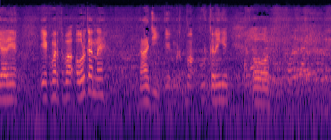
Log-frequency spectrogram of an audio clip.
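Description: Young men talk loudly with animation nearby.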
